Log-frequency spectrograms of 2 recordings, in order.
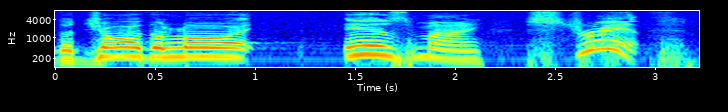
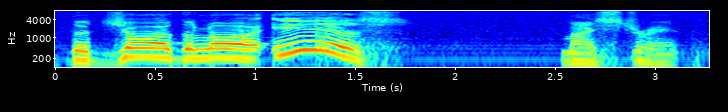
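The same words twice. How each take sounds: First: The stress falls on the word strength. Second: The stress falls on the word my. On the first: "So you're saying strength" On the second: "so you put emphasis on the my"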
